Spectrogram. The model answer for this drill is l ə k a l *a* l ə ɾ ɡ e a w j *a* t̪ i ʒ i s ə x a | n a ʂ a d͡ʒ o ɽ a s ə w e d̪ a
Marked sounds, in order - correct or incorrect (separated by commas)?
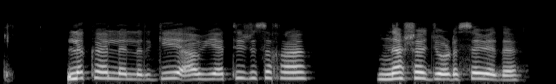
correct, incorrect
